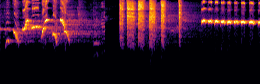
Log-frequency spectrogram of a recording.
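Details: White-rumped shama giving a combativeness-boosting lure song: arching whistled notes, then harsh buzzy bursts, then a quick series of evenly repeated high whistles.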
